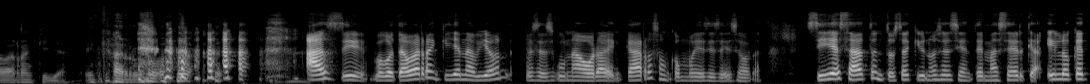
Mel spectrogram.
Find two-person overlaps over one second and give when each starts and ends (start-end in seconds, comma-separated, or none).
none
